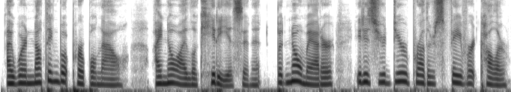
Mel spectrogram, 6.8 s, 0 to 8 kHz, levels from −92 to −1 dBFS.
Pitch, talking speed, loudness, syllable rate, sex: 185 Hz, 195 wpm, -20 LUFS, 5.5 syllables/s, female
